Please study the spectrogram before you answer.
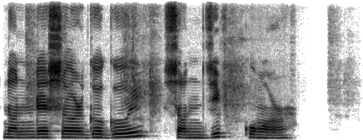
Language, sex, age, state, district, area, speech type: Assamese, female, 60+, Assam, Dibrugarh, rural, spontaneous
